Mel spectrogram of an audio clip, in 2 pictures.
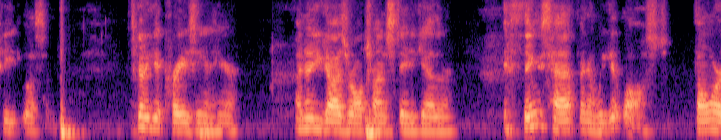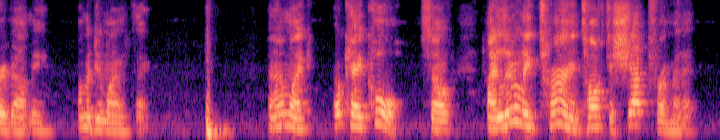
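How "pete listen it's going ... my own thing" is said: soft, peaceful, quick, quiet mouse-like voice. Retelling Walt turning to him to speak, imitating Walt's quiet mouse voice. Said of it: "just in that mouse talk, peaceful voice".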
